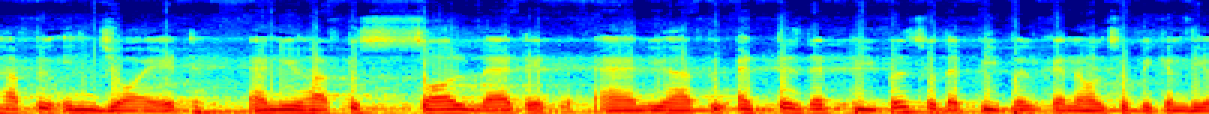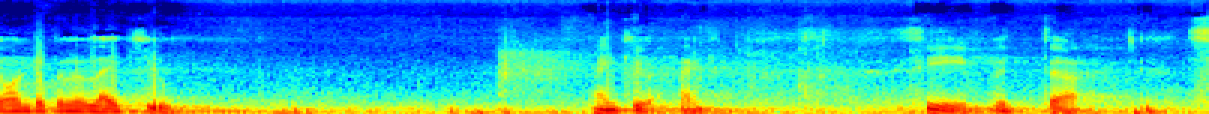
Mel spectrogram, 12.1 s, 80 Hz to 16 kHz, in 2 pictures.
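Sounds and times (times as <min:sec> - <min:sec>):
pa system hum: 0:00.0 - 0:12.0
microphone handling thuds: 0:08.3 - 0:09.2.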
